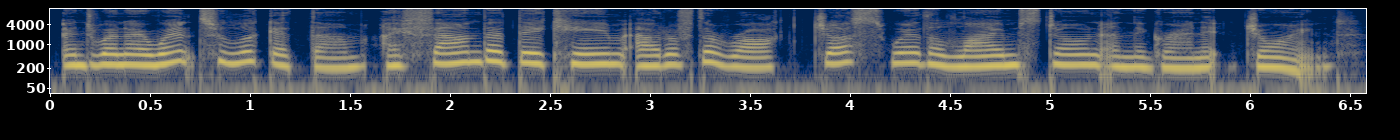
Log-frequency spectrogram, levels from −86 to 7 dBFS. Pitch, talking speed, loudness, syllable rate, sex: 250 Hz, 230 wpm, -16 LUFS, 5.3 syllables/s, female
